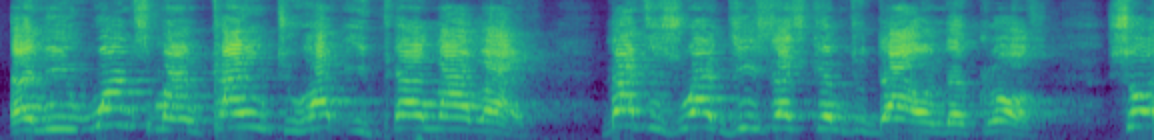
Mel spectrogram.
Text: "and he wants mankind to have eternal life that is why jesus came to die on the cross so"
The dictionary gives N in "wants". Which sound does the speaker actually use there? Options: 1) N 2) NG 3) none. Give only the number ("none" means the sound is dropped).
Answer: 1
